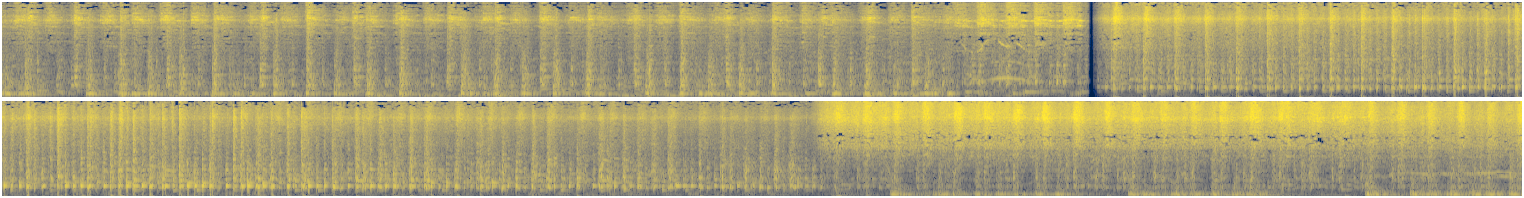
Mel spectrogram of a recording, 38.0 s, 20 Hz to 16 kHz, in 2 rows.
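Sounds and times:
fast dense drumming: 0.0s - 38.0s
deep booming drum beats: 29.3s - 38.0s.

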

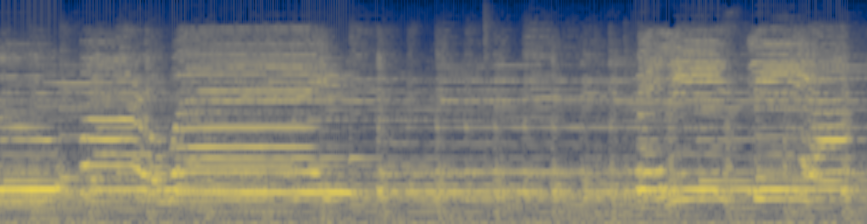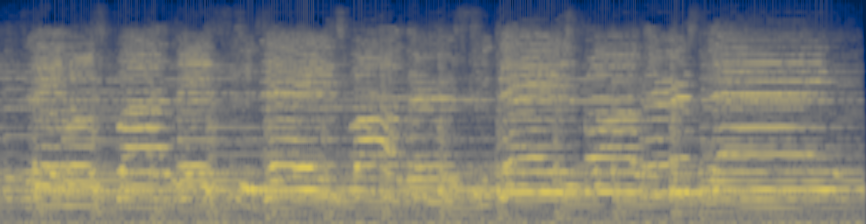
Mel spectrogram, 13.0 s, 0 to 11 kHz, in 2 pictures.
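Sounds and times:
children's song with backing: 0.0s - 13.0s.

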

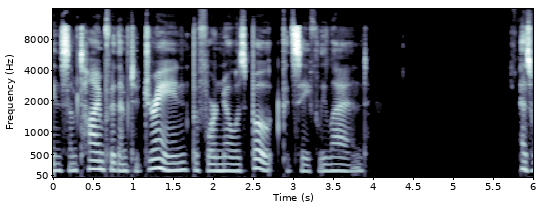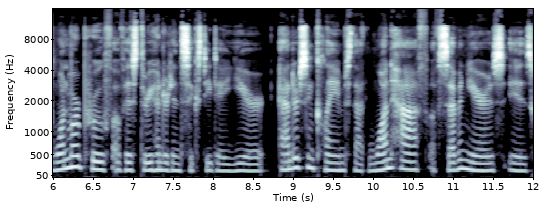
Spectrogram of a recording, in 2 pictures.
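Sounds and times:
narrator speaking: 0.0s - 3.9s, 5.8s - 12.0s.

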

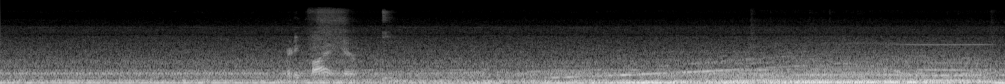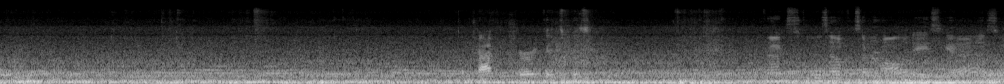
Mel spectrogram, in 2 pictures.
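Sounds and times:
bus engine rumble and whine: 0.0s - 20.0s.

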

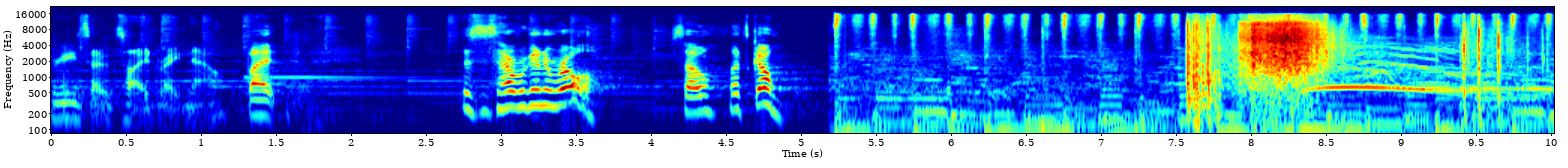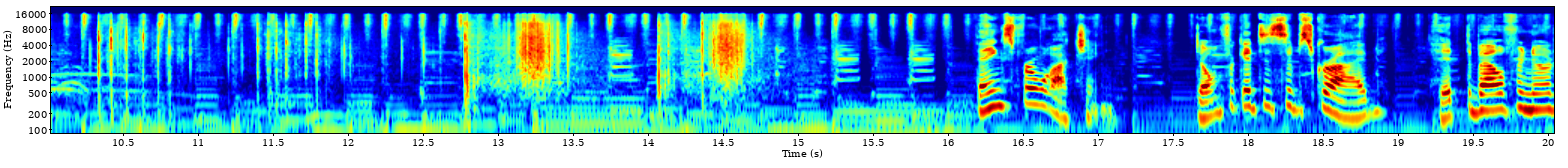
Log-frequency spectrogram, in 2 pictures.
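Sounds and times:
background music with steady beat: 5.2s - 20.0s
fireworks bursting and crackling: 7.6s - 14.9s.

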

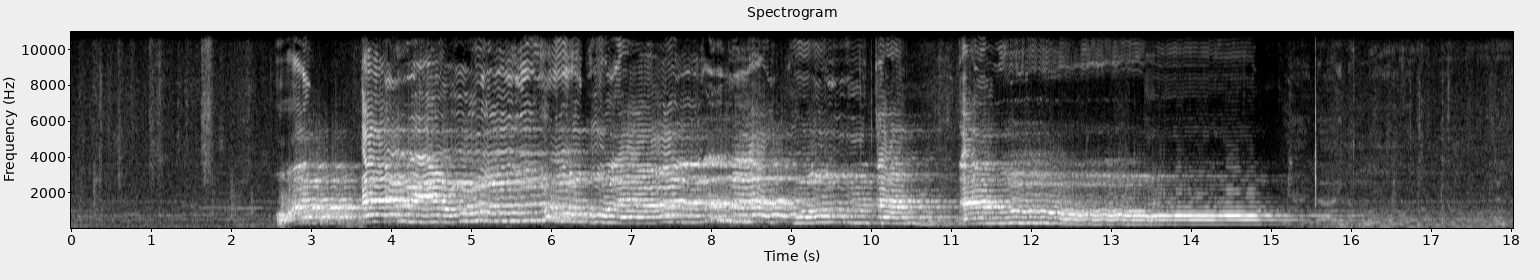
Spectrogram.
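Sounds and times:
man chanting melodically: 2.5s - 18.0s.

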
